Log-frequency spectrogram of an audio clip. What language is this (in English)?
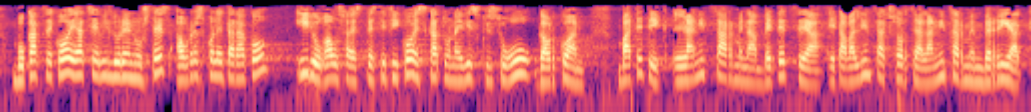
Basque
